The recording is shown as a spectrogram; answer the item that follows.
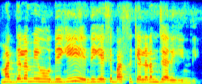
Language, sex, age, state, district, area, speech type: Telugu, female, 30-45, Telangana, Jagtial, rural, spontaneous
